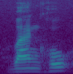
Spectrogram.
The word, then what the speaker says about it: Huang Ho: So remember, Chinese में spelling does not matter, pronunciation matters. So Huang Ho या Wang Ho, it is the same thing.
